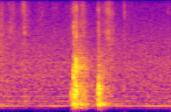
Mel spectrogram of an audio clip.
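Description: A deck of tarot cards being picked up and handled on a cloth-covered table: a couple of short soft knocks and taps about a second in, and a faint one near the end.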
